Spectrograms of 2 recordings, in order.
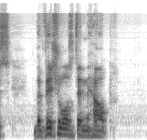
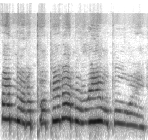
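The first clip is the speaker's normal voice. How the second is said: put-on piercing high, loud puppet-boy voice; very high-pitched cartoon boy impression; Shrek's Pinocchio; 8 dB louder than usual. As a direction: squeak it out loudly in falsetto like a little wooden boy. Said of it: "that voice in Shrek".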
